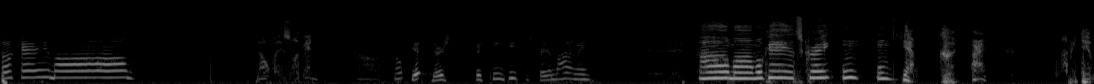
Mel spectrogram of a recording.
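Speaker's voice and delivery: put-on high, hushed kid squirming in mom's hug; embarrassed kid. Kid hugged by mom outside school, embarrassed and hushed. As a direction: mutter it high and small, wanting out. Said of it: "you don't wanna be hugged".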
